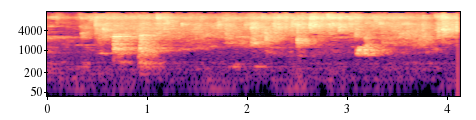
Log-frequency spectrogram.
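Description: Water is poured out and changed at home to keep mosquitoes from breeding, a steady close splashing and gushing rush that carries on unbroken.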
